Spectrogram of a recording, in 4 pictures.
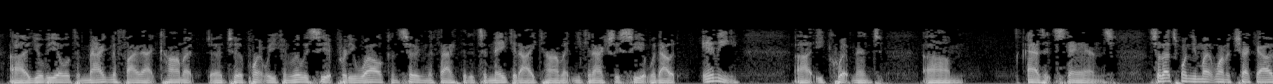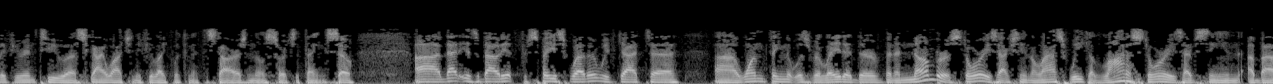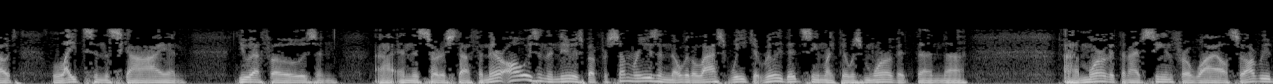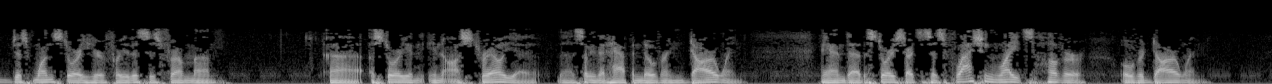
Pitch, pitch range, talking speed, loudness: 95 Hz, 90-105 Hz, 230 wpm, -21 LUFS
